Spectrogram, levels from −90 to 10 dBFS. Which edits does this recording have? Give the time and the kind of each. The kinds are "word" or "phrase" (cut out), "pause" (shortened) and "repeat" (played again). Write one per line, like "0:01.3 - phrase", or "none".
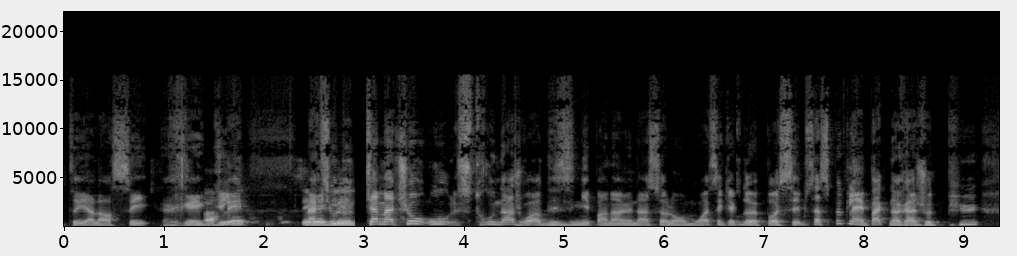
0:02.9 - word
0:04.5 - word
0:06.7 - word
